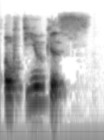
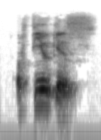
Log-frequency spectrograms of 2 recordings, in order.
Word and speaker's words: Ophiuchus: The uh, zodiac sign is I thought it, I thought it was pronounced Ophiuchus, but uh, I, I, had to dig. It's pronounced Ophiuchus. Ophiuchus.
